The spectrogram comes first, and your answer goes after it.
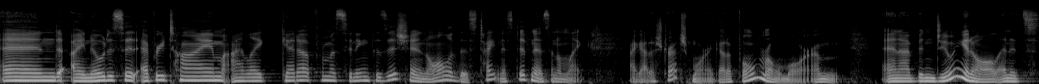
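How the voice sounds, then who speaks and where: A woman with a fairly low, dark, mellow voice speaks at a moderate pace, her intonation lively. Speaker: podcast host, wellness. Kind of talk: podcast monologue. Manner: casual, conversational.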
